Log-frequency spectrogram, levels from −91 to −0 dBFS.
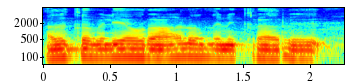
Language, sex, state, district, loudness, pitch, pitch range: Tamil, male, Tamil Nadu, Kanyakumari, -17 LUFS, 100 Hz, 100-105 Hz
